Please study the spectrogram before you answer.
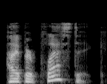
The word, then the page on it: hyperplastic: British English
